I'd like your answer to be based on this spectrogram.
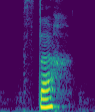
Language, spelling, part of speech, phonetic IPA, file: Czech, vztah, noun, [ˈfstax], Cs-vztah.ogg
- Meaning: relation (way in which two things may be associated)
